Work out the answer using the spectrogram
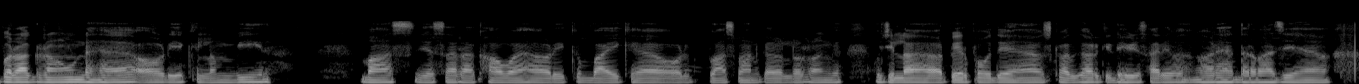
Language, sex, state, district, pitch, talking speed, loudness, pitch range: Hindi, male, Bihar, Supaul, 100 Hz, 150 wpm, -32 LUFS, 100-105 Hz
